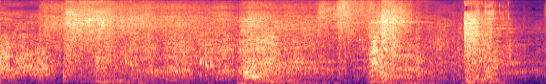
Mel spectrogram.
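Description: Shattering ice crashes and rumbles.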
